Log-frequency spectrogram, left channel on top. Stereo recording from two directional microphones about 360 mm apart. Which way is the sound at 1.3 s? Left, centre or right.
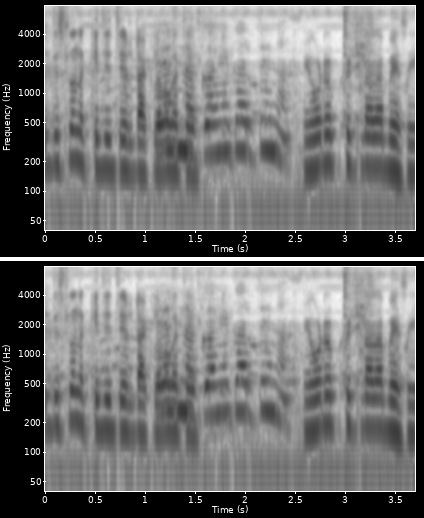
Centre.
